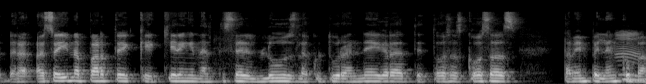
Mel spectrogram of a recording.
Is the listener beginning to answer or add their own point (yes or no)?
no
